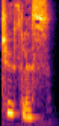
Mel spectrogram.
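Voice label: "toothless", British English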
